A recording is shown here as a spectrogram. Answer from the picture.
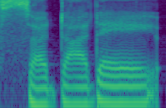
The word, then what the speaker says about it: saudade: I think it's pronounced either like saudade or saudade.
